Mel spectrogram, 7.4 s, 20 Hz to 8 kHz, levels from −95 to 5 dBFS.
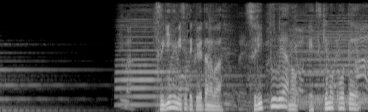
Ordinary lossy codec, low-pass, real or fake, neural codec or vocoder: AAC, 32 kbps; 7.2 kHz; real; none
